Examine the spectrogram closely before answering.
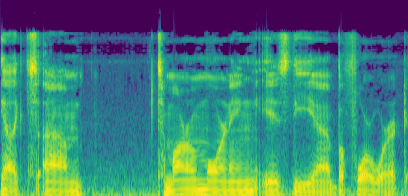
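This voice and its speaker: A man talks in a very deep, low-pitched voice. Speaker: gaming streamer. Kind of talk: casual livestream commentary. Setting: live stream.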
